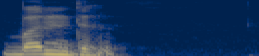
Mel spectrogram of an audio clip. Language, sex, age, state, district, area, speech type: Gujarati, female, 45-60, Gujarat, Anand, urban, read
